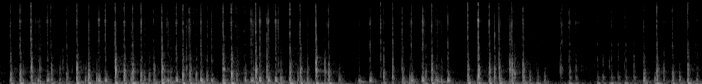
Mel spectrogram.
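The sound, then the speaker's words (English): Fingers type a search query on a computer keyboard, a rapid, continuous patter of many key clicks broken by a couple of brief pauses. “How long should you run a video ad on Facebook? I mean, we can probably type that right now. Let's see.”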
